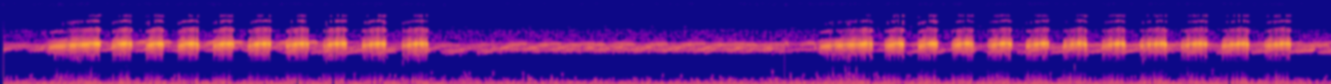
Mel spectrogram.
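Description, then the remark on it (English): A southern brown tree frog calls with two bursts of rapid, evenly spaced rasping pulses, separated by a softer, continuous trill. No one speaks. “The frog you just heard there was the southern brown tree frog, and he really likes to call immediately following rain.”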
